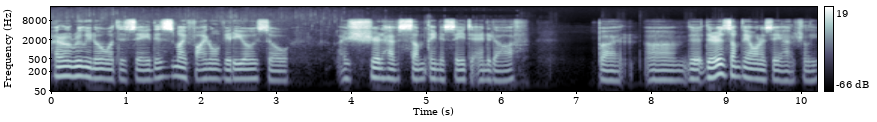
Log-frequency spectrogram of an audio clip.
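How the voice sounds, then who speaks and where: A man speaks in a medium pitch. His intonation stays fairly even. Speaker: YouTuber. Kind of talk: personal video diary. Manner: slow; halting, with pauses.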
